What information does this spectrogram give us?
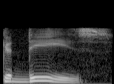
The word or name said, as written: Gediz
